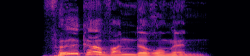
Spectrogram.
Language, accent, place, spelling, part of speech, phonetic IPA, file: German, Germany, Berlin, Völkerwanderungen, noun, [ˈfœlkɐˌvandəʁʊŋən], De-Völkerwanderungen.ogg
- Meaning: plural of Völkerwanderung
